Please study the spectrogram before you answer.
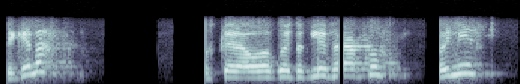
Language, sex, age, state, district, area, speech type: Hindi, male, 45-60, Rajasthan, Jodhpur, urban, conversation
